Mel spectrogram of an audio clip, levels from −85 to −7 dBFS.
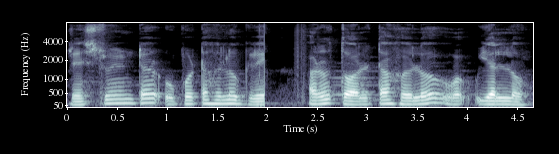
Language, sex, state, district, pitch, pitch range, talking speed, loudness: Bengali, male, Assam, Kamrup Metropolitan, 125 Hz, 110-135 Hz, 115 wpm, -17 LUFS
